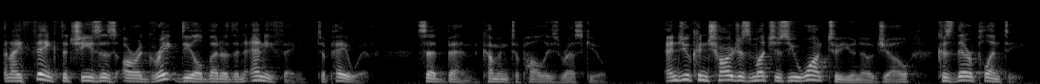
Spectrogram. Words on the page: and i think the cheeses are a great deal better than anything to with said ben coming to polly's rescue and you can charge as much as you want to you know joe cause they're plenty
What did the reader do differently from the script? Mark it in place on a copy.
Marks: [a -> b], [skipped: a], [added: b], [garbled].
and i think the cheeses are a great deal better than anything to [added: pay] with said ben coming to polly's rescue and you can charge as much as you want to you know joe cause they're plenty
